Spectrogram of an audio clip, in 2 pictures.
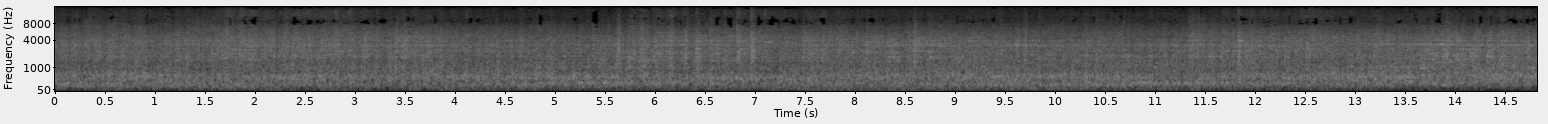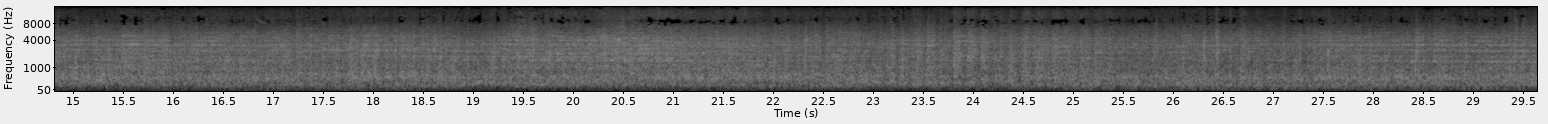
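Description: Freight train's cars rolling past: steel wheels rumbling and clacking steadily over the rails, loud and unbroken.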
